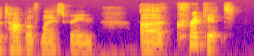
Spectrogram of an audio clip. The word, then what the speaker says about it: Croquet: of my screen uh cricket that is how his name is pronounced he has confirmed it uh could you please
